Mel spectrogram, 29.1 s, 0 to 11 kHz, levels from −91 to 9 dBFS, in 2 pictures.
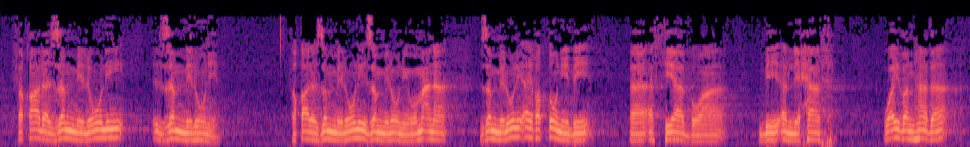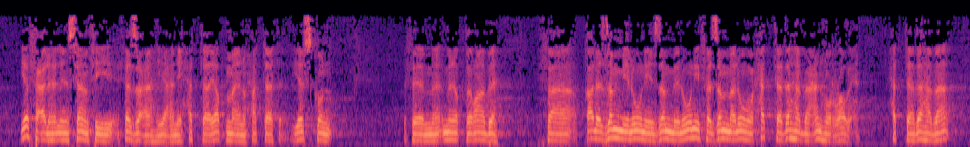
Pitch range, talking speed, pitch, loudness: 110-130 Hz, 75 wpm, 120 Hz, -18 LUFS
